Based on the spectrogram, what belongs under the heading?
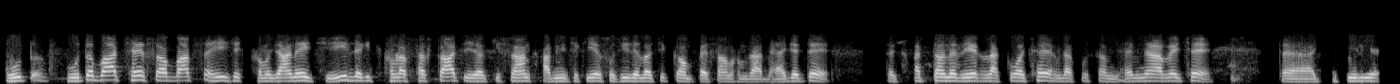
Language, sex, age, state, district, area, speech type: Maithili, male, 60+, Bihar, Purnia, rural, conversation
